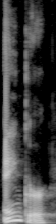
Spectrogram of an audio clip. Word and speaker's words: anchor: With anchor, the ch makes the c- sound. So for that reason, we pronounce the a with a long a sound.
